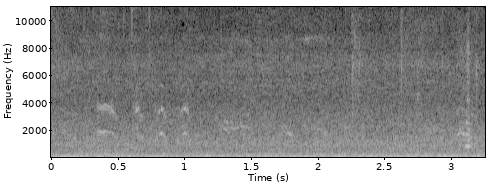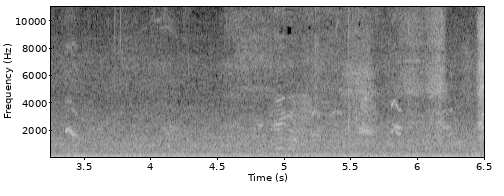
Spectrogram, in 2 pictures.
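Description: Canada geese giving short, scattered calls, a few every second or so, over a steady low background rumble.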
